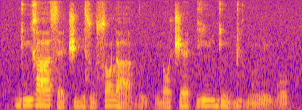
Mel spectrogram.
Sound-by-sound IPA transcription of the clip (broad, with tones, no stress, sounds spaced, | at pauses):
ɡ ĩ˦ ɣ aː˦ s ɛ˨ t͡ʃ iː˧ z u˨ s ɔ˦ l aː˨ ɡʷ i˨ | n ɔ˧ t͡ʃ ɛ˦ | ɣ ĩ˦ ɡ ĩ˦˨ b i˦˨ ɡʷ ũ˨ l ĩ˨ ɓ o˧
